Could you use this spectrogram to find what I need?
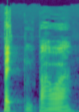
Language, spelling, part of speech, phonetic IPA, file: German, Beckenbauer, proper noun, [ˈbɛkn̩ˌbaʊ̯ɐ], De-Beckenbauer.ogg
- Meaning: a surname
